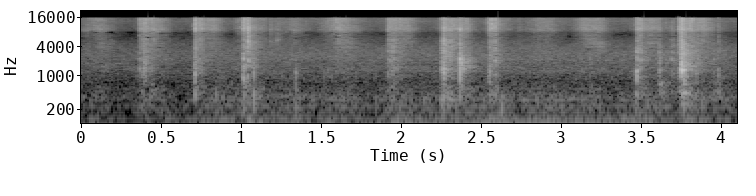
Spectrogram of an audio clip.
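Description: A deck of tarot cards being shuffled by hand, overhand, making a run of short irregular flicks and slaps, the loudest near the end.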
